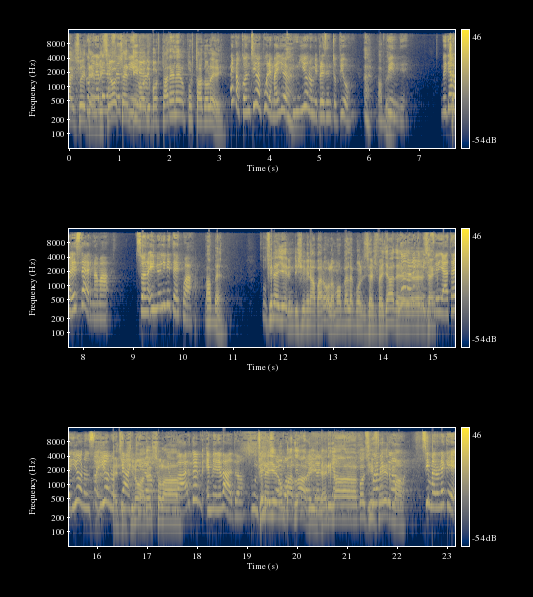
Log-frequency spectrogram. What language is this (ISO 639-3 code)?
ita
